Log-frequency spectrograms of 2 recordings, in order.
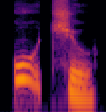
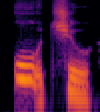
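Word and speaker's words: útil: Aqui também, olha, ú til, ú til. A gente separou em duas sílabas, que é o correto. O u aqui, olha, é a sílaba mais forte.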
